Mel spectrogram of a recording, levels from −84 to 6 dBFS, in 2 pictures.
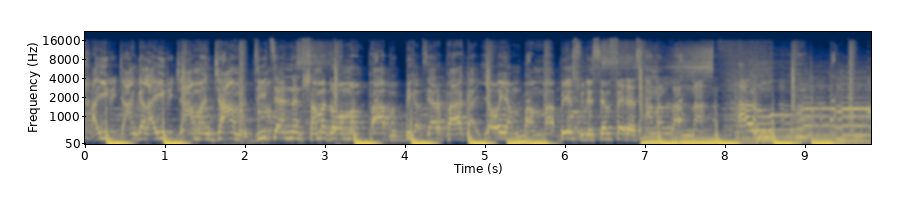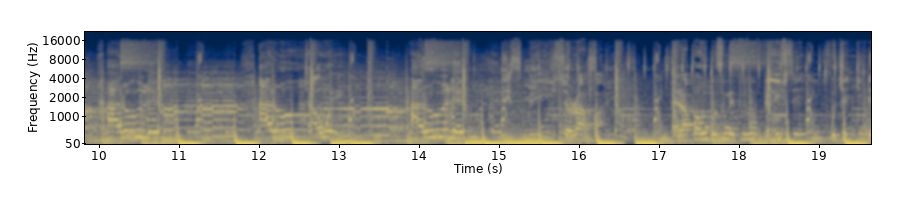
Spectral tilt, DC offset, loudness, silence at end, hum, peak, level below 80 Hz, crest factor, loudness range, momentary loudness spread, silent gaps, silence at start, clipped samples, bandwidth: -5 dB/octave; under 0.1%; -11 LUFS; 0 s; none; 0 dBFS; -10 dBFS; 8 dB; 2 LU; 5 LU; none; 0 s; under 0.1%; 16.5 kHz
